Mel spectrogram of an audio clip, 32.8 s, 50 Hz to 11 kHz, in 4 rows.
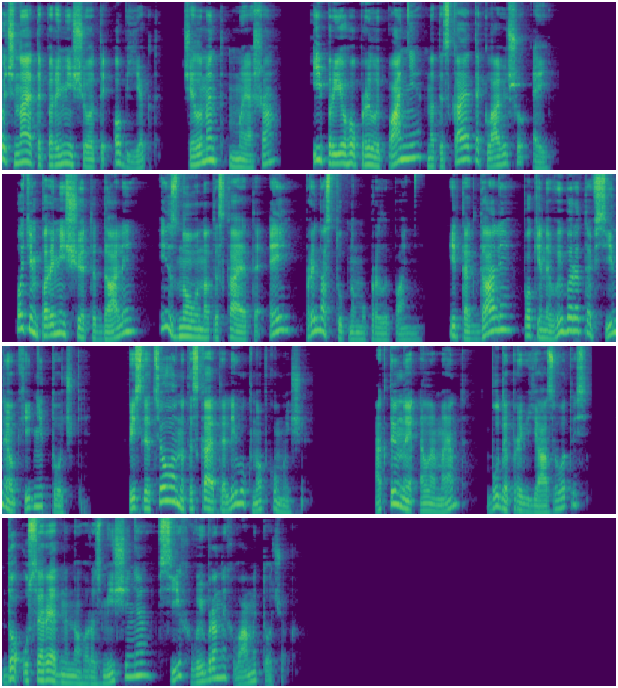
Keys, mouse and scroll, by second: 3.0 middle click, 8.1 g, 21.0 middle click, 29.8 ctrl+z, 30.8 middle click, 32.3 shift+middle click.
